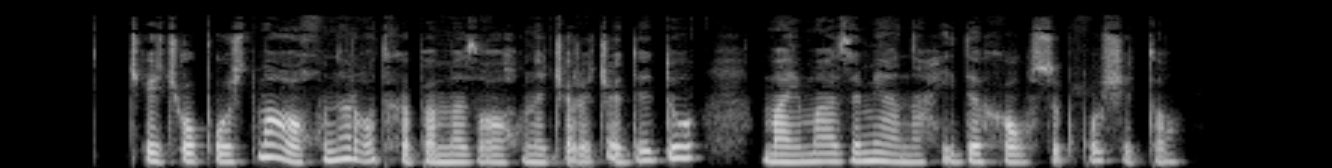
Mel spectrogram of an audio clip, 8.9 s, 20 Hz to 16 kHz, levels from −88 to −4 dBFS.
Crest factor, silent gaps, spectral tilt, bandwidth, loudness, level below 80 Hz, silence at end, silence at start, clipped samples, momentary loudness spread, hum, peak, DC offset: 18 dB; none; -6 dB/octave; 11 kHz; -24 LUFS; -72 dBFS; 1.05 s; 0.85 s; under 0.1%; 8 LU; none; -6 dBFS; under 0.1%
